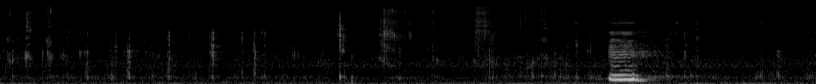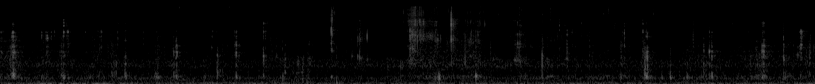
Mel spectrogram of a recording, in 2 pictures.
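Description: Close-up eating sounds of a char-grilled cheese quesadilla: crisp tortilla bites and chewing, with many small crunches. About six seconds in there is one short, loud voiced hum.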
